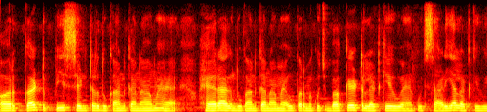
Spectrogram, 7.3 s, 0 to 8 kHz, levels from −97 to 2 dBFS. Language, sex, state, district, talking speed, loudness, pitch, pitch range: Hindi, male, Andhra Pradesh, Chittoor, 195 wpm, -17 LUFS, 150 Hz, 140-155 Hz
